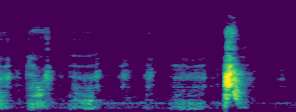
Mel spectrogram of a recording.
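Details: Keeshond rousing its owner each morning, acting as an alarm clock; a run of huffing, grumbling vocal bursts ending in one sharp, loud yelp-like bark, then quiet.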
